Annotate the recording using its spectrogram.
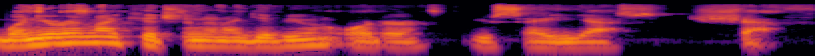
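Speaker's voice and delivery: gentle but stern voice. Retelling a chef's command to a new cook: imitating a gentle but stern order. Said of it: "very gently, but very sternly says".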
